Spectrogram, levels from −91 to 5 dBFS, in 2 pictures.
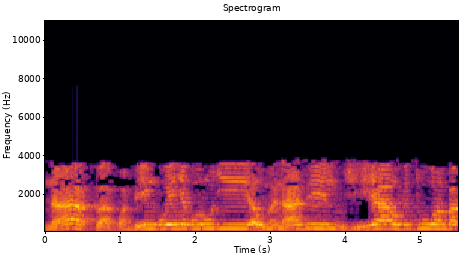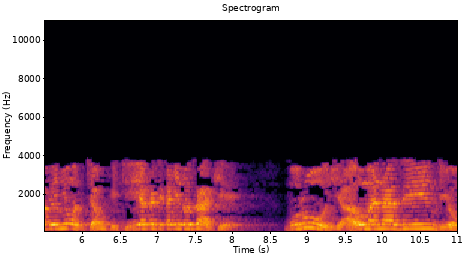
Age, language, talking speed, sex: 50-69, Swahili, 100 wpm, male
